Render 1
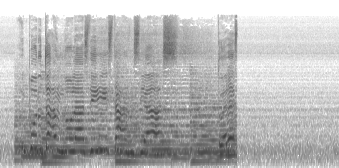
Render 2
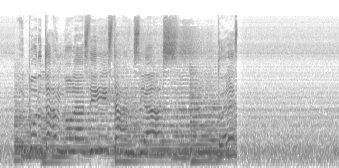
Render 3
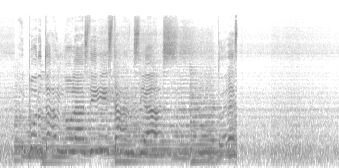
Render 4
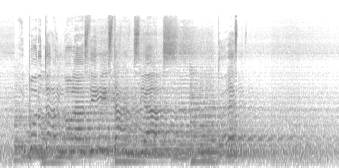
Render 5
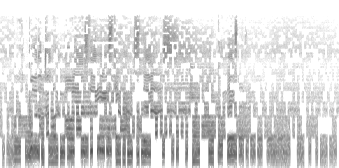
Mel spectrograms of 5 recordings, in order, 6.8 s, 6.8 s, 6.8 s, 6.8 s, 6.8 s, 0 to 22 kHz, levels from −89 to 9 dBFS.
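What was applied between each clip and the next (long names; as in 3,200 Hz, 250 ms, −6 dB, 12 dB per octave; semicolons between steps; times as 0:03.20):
downward compressor, threshold −26 dBFS, peak gain reduction 12 dB
sample-and-hold tremolo; level −6.5 dB
tape delay 197 ms, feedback 86%, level −8 dB, low-pass 1,900 Hz; level +1.5 dB
time-frequency cells dropped at random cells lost 41%; level +5 dB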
